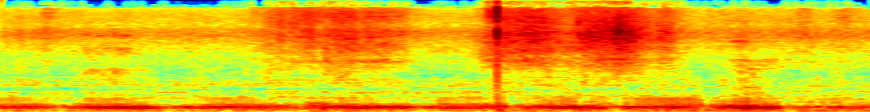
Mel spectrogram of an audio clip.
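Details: Domestic cat purring: a steady low rumbling throb that swells and fades in cycles of about a second, with one sharp brief click-like burst partway through; no other sounds stand out.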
